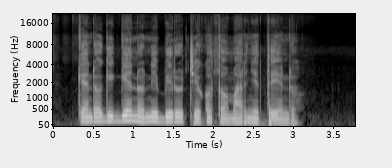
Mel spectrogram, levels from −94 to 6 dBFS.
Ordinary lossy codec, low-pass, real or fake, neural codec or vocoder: none; none; real; none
